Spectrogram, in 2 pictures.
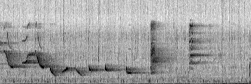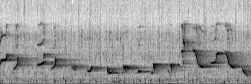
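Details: Cucak ijo song used as a lure to make a bird start singing, a varied run of bright descending whistled slurs and sharp upward sweeps, delivered in rapid connected phrases with a steady low background hum.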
